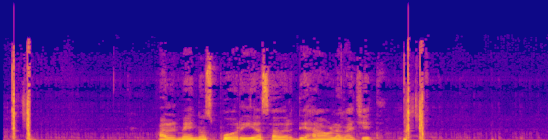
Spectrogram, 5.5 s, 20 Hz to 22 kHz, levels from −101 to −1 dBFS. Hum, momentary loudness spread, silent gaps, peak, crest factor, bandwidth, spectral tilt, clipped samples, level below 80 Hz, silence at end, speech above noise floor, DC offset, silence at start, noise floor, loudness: none; 7 LU; none; 0 dBFS; 22 dB; 16.5 kHz; -4.5 dB/octave; under 0.1%; -38 dBFS; 1.25 s; 34 dB; under 0.1%; 0.1 s; -53 dBFS; -19 LUFS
